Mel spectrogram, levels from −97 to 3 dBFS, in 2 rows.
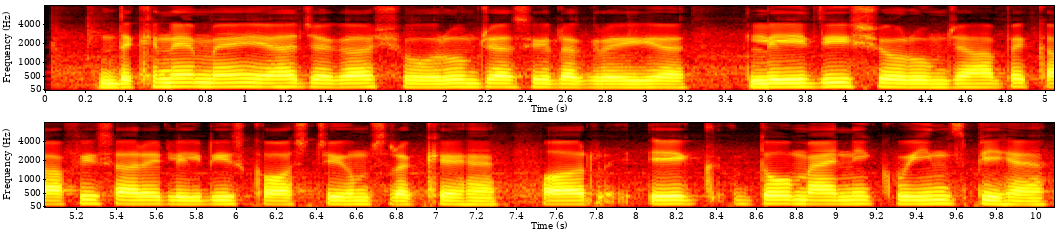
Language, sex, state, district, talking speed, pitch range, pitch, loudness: Hindi, male, Bihar, Kishanganj, 150 wpm, 120-135 Hz, 130 Hz, -16 LUFS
